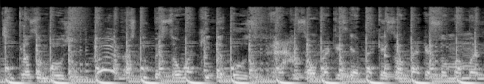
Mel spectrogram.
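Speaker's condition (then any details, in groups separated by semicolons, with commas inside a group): No condition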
